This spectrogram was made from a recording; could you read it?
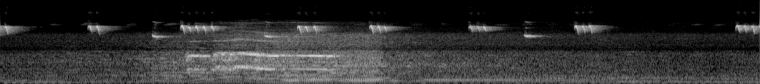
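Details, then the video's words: Olive-backed sunbird song for training other birds: high, sharp chirps repeated roughly every second, with small softer notes between them. A lower rooster-like crow rises and falls in the background for about two seconds. "Burung konin si kecil yang fenomenal cocok buat masteran"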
